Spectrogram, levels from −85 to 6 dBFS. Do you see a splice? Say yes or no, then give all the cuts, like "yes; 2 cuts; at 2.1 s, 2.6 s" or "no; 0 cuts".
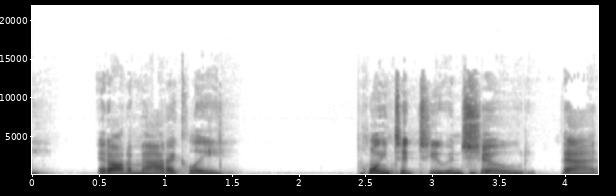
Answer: no; 0 cuts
